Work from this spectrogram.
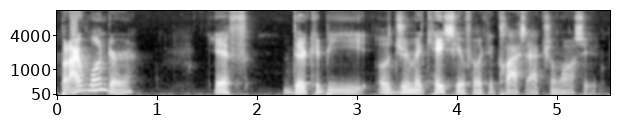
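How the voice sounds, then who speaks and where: A man co-hosting a casual podcast gets worked up and swears as he rants. His mid-range voice is fairly bright, moves at a moderate pace, and swings widely in pitch.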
